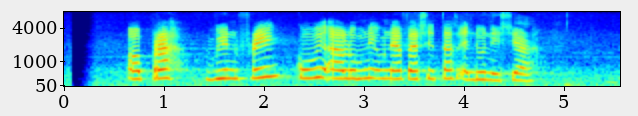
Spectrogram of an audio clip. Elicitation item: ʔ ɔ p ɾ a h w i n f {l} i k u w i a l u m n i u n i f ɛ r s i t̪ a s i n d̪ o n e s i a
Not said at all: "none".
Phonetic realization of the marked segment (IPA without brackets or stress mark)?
ɾ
